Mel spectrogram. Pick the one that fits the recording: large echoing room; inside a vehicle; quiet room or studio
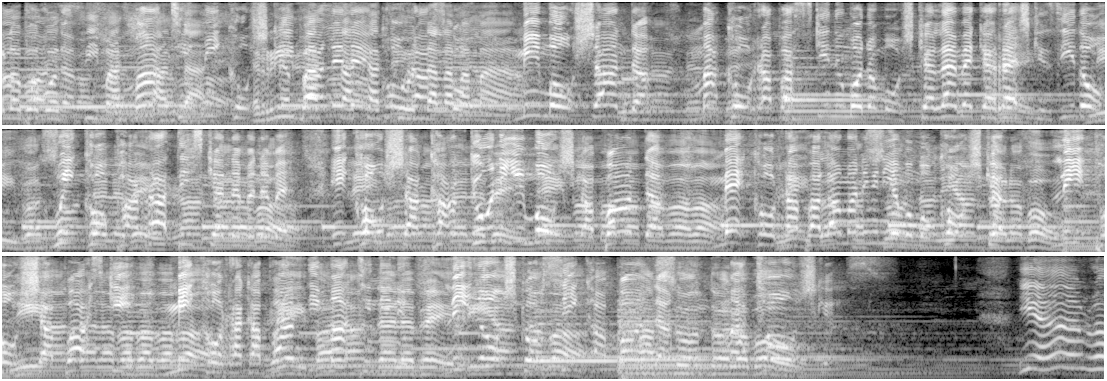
large echoing room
